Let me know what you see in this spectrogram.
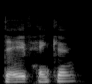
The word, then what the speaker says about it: Dave Henkin: It's pronounced Dave Henkin is the correct way.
